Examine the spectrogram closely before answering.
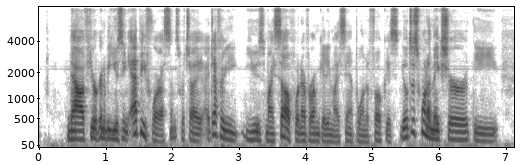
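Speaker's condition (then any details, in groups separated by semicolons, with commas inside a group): No condition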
